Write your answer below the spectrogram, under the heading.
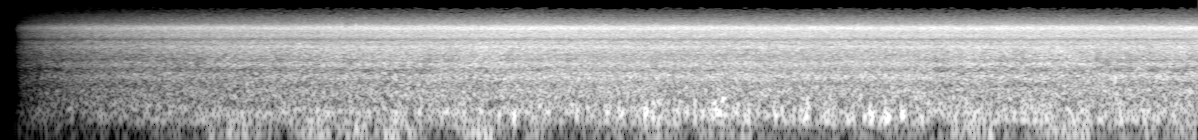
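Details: Steady rushing noise like falling water or surf swells up and fills the clip, with no animal calls heard.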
